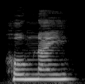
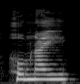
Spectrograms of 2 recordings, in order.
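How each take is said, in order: The two takes are said the same way.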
